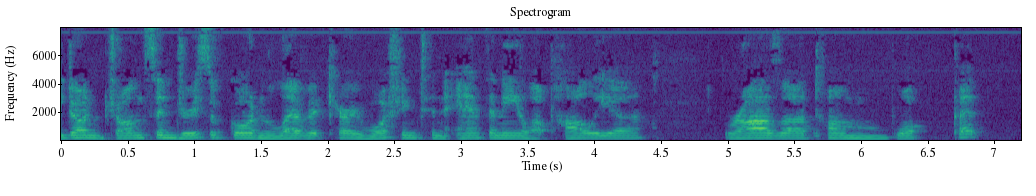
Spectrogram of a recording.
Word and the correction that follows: RZA: RZA, right? Pronounce things differently.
